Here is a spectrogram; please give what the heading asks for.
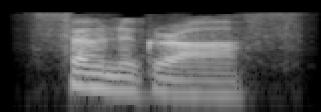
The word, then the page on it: phonograph: ‘fəʋnə,græf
